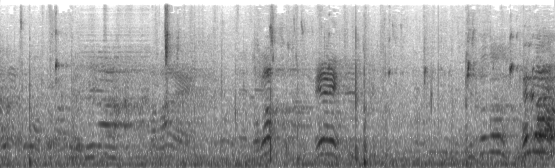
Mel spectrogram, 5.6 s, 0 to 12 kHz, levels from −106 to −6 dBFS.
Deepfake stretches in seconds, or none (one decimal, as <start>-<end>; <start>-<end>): 0.8-1.5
